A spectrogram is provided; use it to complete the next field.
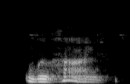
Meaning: A subprovincial city, the provincial capital of Hubei, China
- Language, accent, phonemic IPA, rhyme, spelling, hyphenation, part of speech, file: English, Southern England, /ˈwuːˈhɑːn/, -ɑːn, Wuhan, Wu‧han, proper noun, LL-Q1860 (eng)-Wuhan.wav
